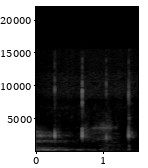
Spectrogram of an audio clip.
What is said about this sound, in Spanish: tronando los dedos. Ahí está. Eso, ese era el, escenario que quería que, escucharan.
